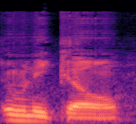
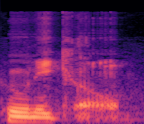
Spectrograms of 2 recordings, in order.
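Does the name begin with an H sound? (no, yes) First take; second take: no; yes. First: The name begins with a vowel, no H. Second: The name begins with an H sound. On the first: The speaker calls it right. "it's pronounced Unico" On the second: The speaker calls it wrong. "not Hunico"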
